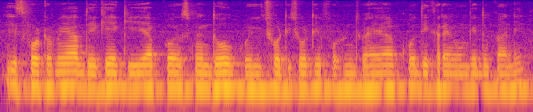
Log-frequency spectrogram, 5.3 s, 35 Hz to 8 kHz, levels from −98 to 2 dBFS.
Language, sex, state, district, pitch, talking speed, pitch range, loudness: Hindi, male, Uttar Pradesh, Etah, 115 Hz, 215 wpm, 115-120 Hz, -17 LUFS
